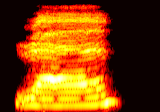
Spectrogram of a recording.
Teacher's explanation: So, Ren always go up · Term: rising tone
